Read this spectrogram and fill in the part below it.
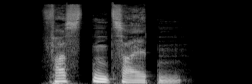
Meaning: plural of Fastenzeit
- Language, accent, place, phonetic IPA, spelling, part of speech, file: German, Germany, Berlin, [ˈfastn̩ˌt͡saɪ̯tn̩], Fastenzeiten, noun, De-Fastenzeiten.ogg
